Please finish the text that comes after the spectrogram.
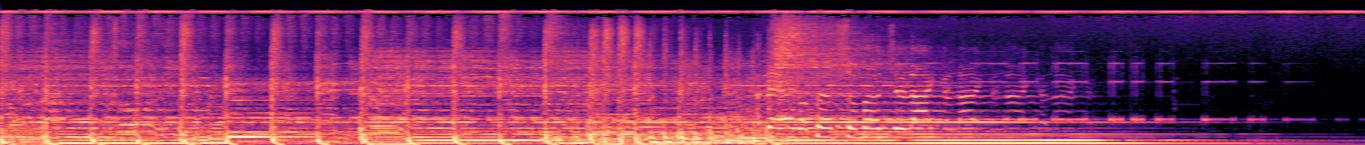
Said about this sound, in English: You heard the little Morse code at the end. Of course, that was SOS uh, you know, uh, adding to the apocalyptic sound.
